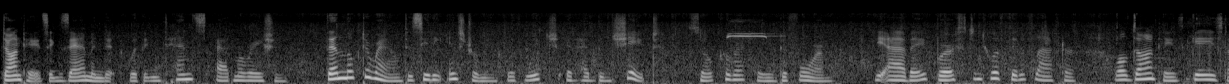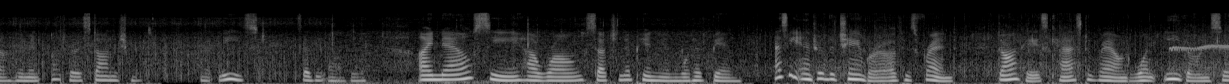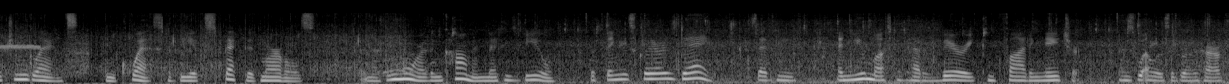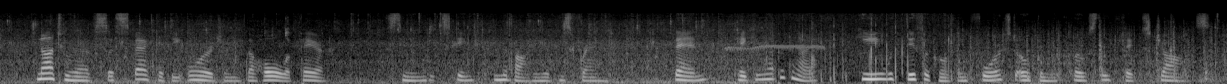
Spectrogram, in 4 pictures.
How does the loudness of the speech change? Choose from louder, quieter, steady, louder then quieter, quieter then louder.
steady.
